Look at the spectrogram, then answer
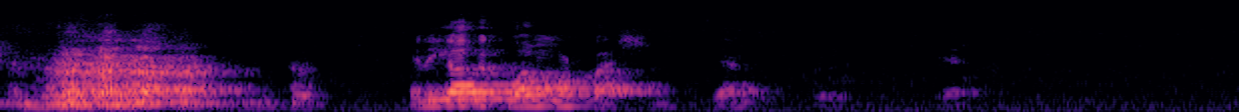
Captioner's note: laugh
